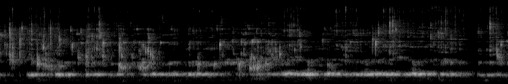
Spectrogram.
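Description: Water trickles in a thin stream into a metal can.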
